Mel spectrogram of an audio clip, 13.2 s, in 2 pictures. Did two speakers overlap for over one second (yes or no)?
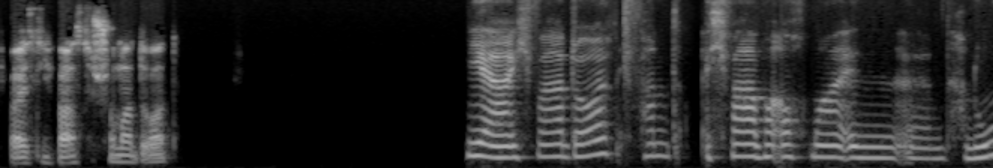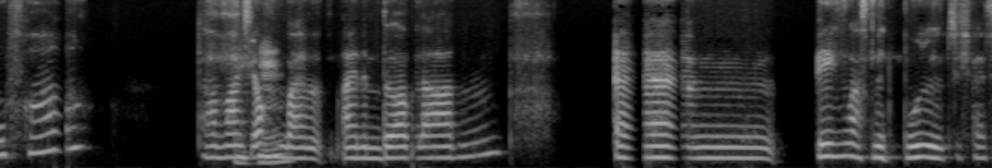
no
